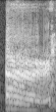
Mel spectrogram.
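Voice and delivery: short playful growl; mock growl. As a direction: growl it like a snarl. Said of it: "you're like".

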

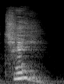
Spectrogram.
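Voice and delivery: loud, high sneeze. Acted. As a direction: sneeze it out sharply. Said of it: "Er nieste".

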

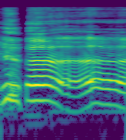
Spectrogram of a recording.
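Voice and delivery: hammed-up crying noises; mock sobbing. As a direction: imitate a girlfriend wailing in tears. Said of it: "She was in tears, she was like".

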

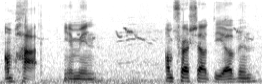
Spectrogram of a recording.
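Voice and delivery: ordinary talk, nothing marked

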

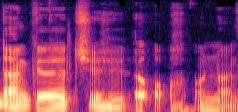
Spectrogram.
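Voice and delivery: ordinary talk

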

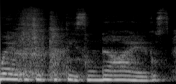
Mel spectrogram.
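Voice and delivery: slow, over-enunciated breathy starlet; lightly voiced Marilyn, every word crisp. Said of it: "when you try to talk like Marilyn, you're, like, over-enunciating".

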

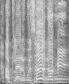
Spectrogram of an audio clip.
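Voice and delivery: loud, laughing through the joke; laughing relief. Real, not acted. Teasing friend about the kiss, loud laughing relief.

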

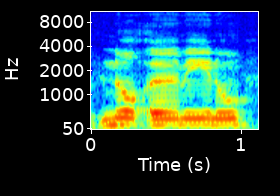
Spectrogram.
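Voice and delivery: نؤمن with a small extra vowel echoed after the stop; bounced hamza. Shown as a demonstration. Teacher shows another error, bounced hamza. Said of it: "قلقلتها".

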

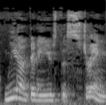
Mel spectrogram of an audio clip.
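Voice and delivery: ordinary talk

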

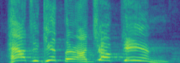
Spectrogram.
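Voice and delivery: high, loud comic exchange; yelled retelling, pushed high; hammed-up shout. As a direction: holler question and answer up a well. Acts out exchange at the well.

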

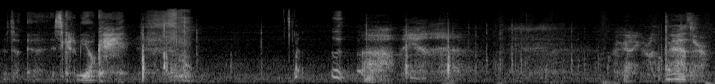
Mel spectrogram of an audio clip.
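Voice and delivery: fast, hushed whisper. Acted. Alone at night, sneaking to the bathroom in a whisper. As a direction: creep along whispering.

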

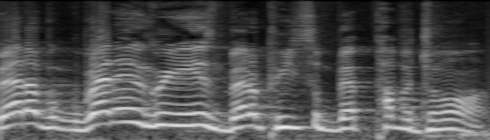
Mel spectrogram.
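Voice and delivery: mock Italian accent. Mocking the friend's pizza ad voice, Italian accent. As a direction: ham up a Mario-style ad read. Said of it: "You sound like fucking Mario".

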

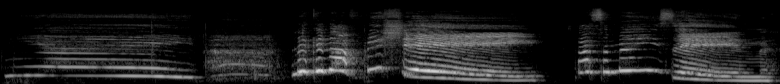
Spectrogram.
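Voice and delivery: high, slow, gushing delight over the fish; excited praise. Acted. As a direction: gasp and gush like it's a masterpiece. Praising toddler's handprint fish.

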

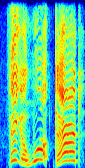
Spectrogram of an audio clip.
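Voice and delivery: put-on very high, loud child's voice; eager fox cub. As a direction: ask like a little fox. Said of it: "small foxes asking".

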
